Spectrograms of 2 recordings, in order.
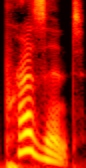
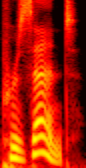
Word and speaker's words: present: The exact same thing happens with present, the noun, and present, the verb.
